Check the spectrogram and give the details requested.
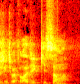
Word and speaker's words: Quissama: Se for o mesmo lugar, então é Kisama.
